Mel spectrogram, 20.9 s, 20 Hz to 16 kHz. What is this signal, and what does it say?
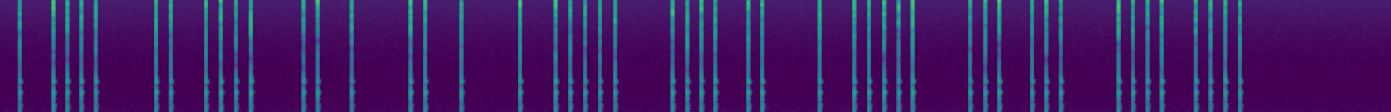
Tap code, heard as knocks on wood, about 5 knocks a second. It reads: DIFFERENT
